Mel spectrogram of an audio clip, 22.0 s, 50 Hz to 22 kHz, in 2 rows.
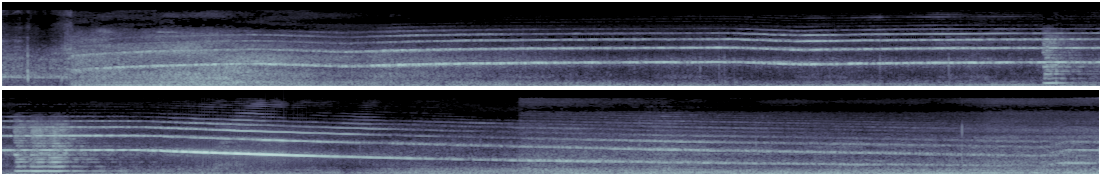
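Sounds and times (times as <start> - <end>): air horn blasts: 10.4 - 12.0.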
